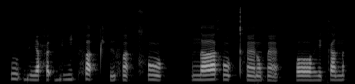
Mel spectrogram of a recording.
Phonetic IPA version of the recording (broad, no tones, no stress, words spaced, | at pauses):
uʔɡʱeħɨʔ ɡʱiʔfaʔt͡ʃʼɨ fãʔt͡sʰɔ̃ | naː xɔ̃ːʔkʰæ̃ɾɔ̃pæ̃ | ɔːɦekan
